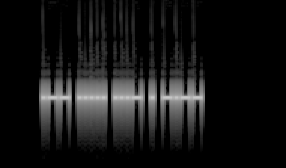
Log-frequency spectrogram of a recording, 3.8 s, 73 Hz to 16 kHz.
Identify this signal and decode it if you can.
Morse code, heard as a keyed tone, about 29 wpm, 700 Hz. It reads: W5VEY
